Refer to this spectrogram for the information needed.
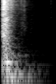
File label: Capsulte Impact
